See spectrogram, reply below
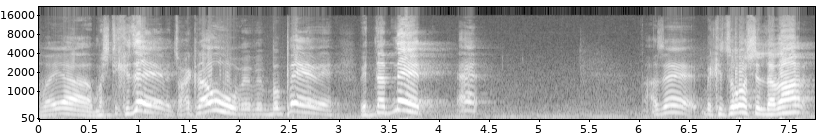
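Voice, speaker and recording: A man teaching a Torah lesson on Sabbath law in a study hall, with an Israeli accent, telling stories with a voice that rises sharply when he gets excited. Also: high-pitched. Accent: Israeli Hebrew. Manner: animated storytelling, voice rising sharply when excited. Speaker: rabbi teaching a Torah class.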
